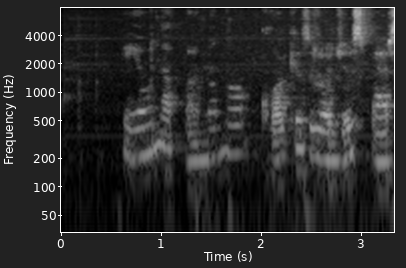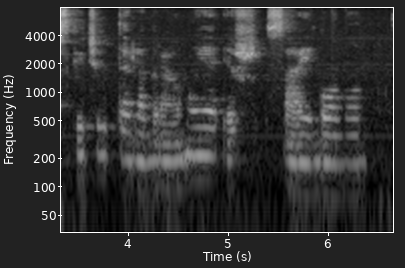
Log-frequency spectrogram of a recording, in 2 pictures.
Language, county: Lithuanian, Alytus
